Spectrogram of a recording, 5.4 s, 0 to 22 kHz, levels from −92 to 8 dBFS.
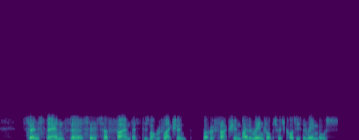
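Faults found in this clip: G.729 codec, whole call. Narrowband, nothing above 3.4 kHz or below about 250 Hz, rough, slightly synthetic texture. Clearly audible. 8 kbit/s CELP, G.729A flavour: speech rebuilt from a vocal tract filter, pitch predictor and sparse pulses per 10 ms frame.

VoIP packet loss concealed by the speech codec, 1.00–1.47 s. Buzzy, fading patches scattered across ~440 ms, about 260 ms missing in total, longest gap 100 ms. Decoder extrapolating last pitch and filter at dropping gain.

Same again, 4.92–5.06 s. One 140 ms hole smeared into decaying tone; recovery sluggish since each frame builds on the last.

Time-stretched section, 1.73 s to end. Pace jumps to roughly 1.51x, pitch unchanged, rushed. Likely time-scale software cutting short pieces to fit a length.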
